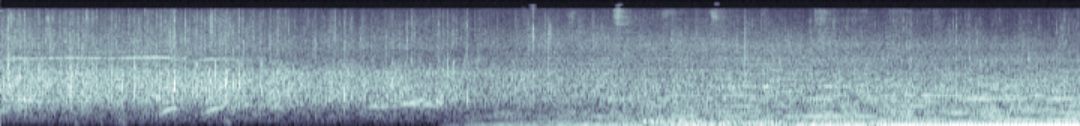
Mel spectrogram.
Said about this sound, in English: Let's give them one more huge round of applause, guys. Woo!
